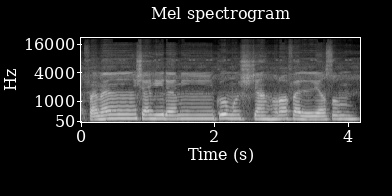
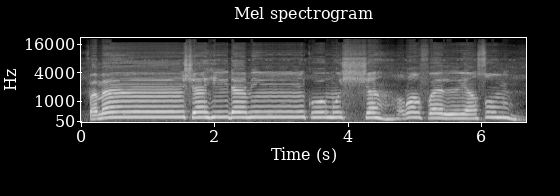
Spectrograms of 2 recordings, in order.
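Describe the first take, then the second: First: It is recited quickly with sounds less drawn out. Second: It is recited slowly with each sound drawn out. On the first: The recitation rules are less noticeable. "bila kita baca laju contoh" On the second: The recitation rules become clearly noticeable. "Dia baca slow memang dia akan dengar macam tu"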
